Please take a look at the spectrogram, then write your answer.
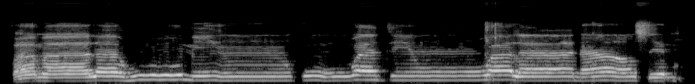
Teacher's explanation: tanwin bertemu dengan huruf wawu, hukum bacaannya adalah idgham bi gunnah, dibaca dengan dengung.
